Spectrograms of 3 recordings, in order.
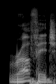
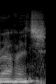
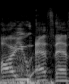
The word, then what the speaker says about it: roughage: roughage. Yeah, I don't know. Spelled like that? Usually it's RUFFAGE. Yeah. Stop it. There's no RUFF. That's a dog going rough. No, it's roughage.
